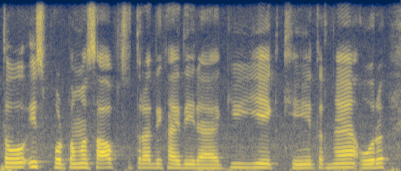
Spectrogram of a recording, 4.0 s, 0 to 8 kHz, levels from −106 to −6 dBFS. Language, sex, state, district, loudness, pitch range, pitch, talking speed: Hindi, female, Haryana, Jhajjar, -15 LUFS, 180-195 Hz, 185 Hz, 225 wpm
